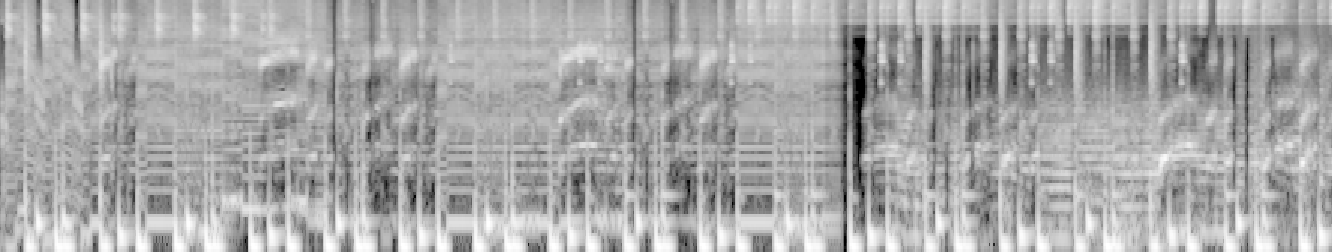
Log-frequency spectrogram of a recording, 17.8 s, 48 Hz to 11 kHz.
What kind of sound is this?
Vocal Like Beats 3
A beat that contains vocal-like formants.
High-Q, Beat, Complex, Vocal-like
